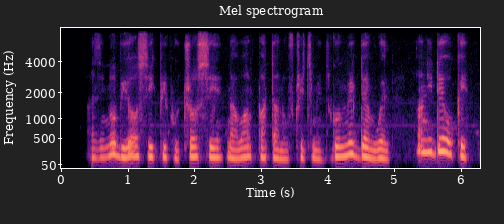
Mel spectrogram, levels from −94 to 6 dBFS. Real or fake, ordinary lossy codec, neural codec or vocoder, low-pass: real; none; none; 7.2 kHz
